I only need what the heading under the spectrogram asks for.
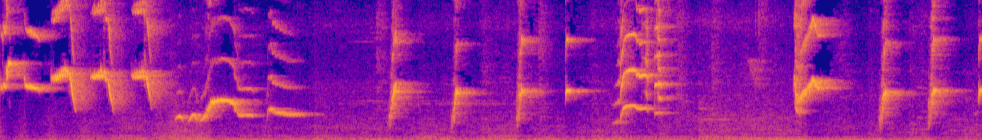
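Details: Oriental magpie-robin delivering a loud, richly varied song aimed at goading rivals to sing and open their tails; bright whistled phrases and sharp descending notes, then sparser single high chips.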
